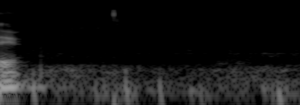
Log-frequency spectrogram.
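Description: Low room tone in a pause between a man's words, with one short, high click a little under a second in.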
